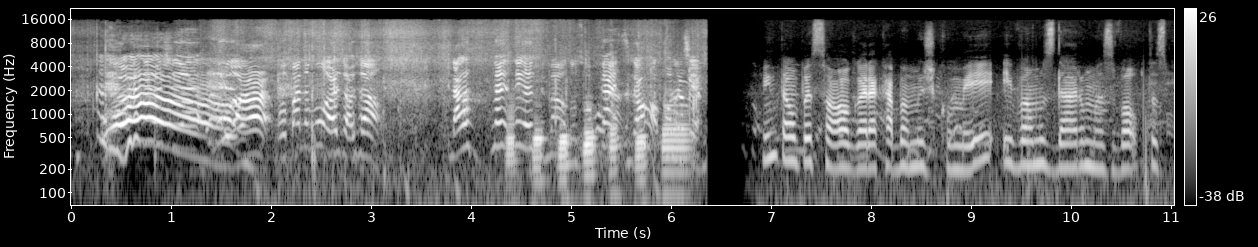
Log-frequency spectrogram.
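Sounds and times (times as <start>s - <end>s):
people talking: 4.3s - 6.4s.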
